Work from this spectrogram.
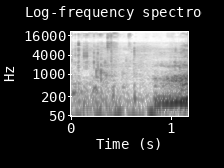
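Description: A puppy plays roughly with bigger dogs, giving short growls and whimpering yelps in quick bursts, then a louder, sustained low growl near the end.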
